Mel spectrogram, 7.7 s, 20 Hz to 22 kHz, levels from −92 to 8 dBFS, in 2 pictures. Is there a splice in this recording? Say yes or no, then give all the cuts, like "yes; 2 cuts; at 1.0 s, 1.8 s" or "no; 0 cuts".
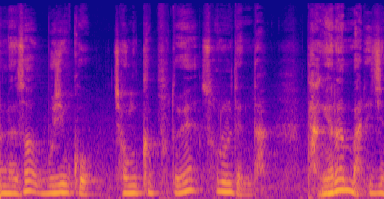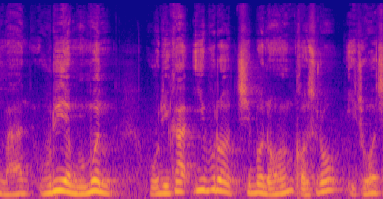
no; 0 cuts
